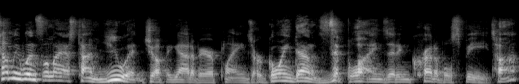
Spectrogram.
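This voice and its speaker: Over a quiet background, a somewhat breathy man speaks at a medium pitch and a fairly quick pace, with very wide pitch swings and hardly any pauses. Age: old. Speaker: voice over narrator. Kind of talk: comedic scripted intro to camera.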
